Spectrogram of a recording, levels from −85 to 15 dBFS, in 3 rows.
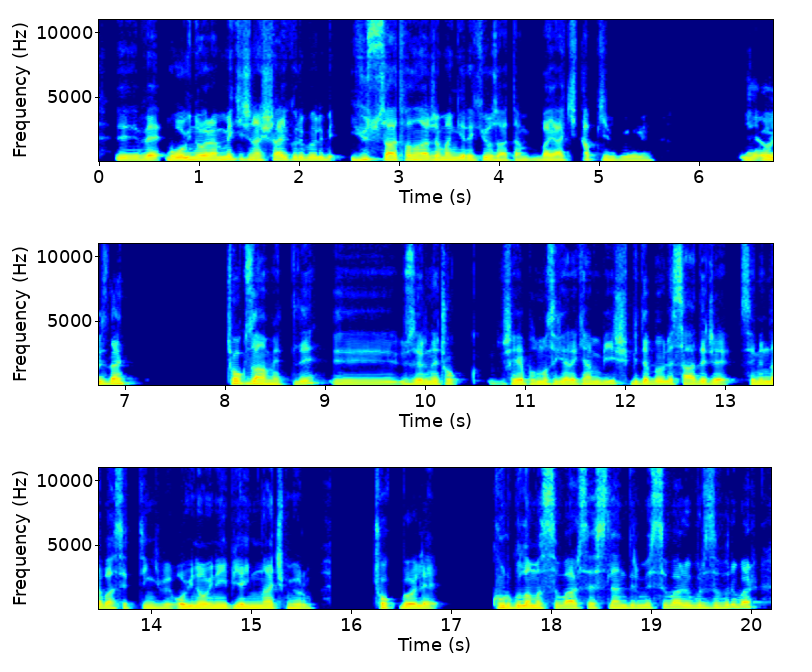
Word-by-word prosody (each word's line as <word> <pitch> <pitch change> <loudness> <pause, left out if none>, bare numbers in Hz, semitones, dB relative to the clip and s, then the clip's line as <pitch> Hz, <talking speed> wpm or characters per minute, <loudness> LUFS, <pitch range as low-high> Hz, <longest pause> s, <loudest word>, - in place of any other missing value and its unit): eee, 150 -1 -1
ve 155 -1 +3
bu 150 0 +3
oyunu 160 +1 +4
öğrenmek 165 +3 +2
için 175 -1 -2
aşağı 160 +1 +1
yukarı 165 0 -1
böyle 165 0 0
bir 170 - -5
100 170 +4 -1
saat 165 -3 +4
falan 160 0 +1
harcaman 155 +1 +2
gerekiyor 150 +1 +1
zaten. 130 0 -3
Bayağı 140 -1 +2
kitap 165 +4 -7
gibi 130 -5 -4
bir 120 - -3
oyun. 115 -1 -6 0.8
Eee, 155 0 -2
o 160 - +4
yüzden 175 +2 +2 0.9
çok 180 -1 +3
zahmetli. 160 +4 0
Eee, 140 -1 -4
üzerine 145 +1 0
çok 155 +1 -4 0.4
şey 150 +1 0
yapılması 150 +1 +1
gereken 150 +1 +1
bir 145 - -2
iş. 175 -1 -6
Bir 155 0 -2
de 160 -1 +3
böyle 155 0 +1
sadece 150 -1 0
senin 150 +1 -1
de 150 - +3
bahsettiğin 145 +1 -2
gibi 135 0 -4
oyunu 145 +1 +3
oynayıp 145 0 +1
yayınını 145 +1 +2
açmıyorum. 140 -5 -1 0.6
Çok 160 0 -1
böyle 145 -1 +3 0.5
kurgulaması 155 0 +2
var, 165 0 +3
seslendirmesi 165 +2 -2
var, 170 -1 +2
ıvır 165 +1 0
zıvırı 165 +4 -2
var. 190 0 0
155 Hz, 165 wpm, -22 LUFS, 145-165 Hz, 0.9 s, oyunu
